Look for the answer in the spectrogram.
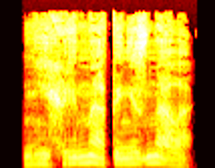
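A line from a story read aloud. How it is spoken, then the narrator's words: Hiss. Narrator (Russian): прошипел я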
